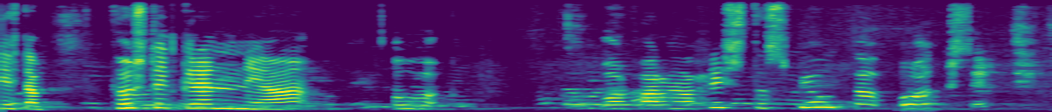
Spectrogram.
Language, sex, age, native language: Icelandic, female, 14, Icelandic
